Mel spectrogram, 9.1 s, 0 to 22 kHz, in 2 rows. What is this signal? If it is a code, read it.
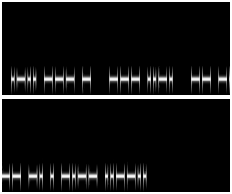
Morse code, heard as a keyed tone, about 22 wpm, 700 Hz. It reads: LOT OF MONEY?
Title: Sentences from Top 1000 Words - Review Part 5 - 22wpm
